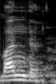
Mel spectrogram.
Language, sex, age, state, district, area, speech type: Hindi, male, 18-30, Rajasthan, Bharatpur, urban, read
